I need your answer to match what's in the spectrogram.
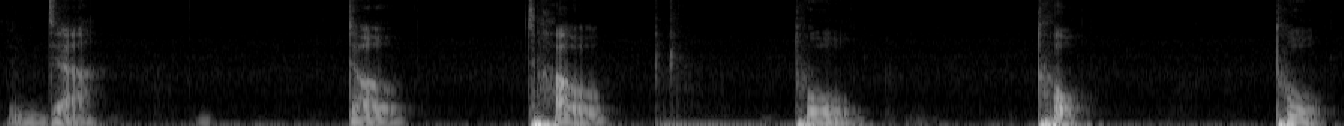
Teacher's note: the tip of tongue is not touching the upper mouth, okay? And then only the tongue blade is working to pronounce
